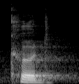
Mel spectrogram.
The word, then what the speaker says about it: could: Could, should, would.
